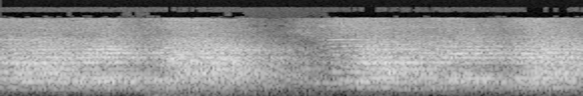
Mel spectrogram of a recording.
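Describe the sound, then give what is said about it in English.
An angry crowd of protesters at a Los Angeles City Council meeting, a loud roaring mass of shouting voices that swells twice with a brief dip between. “Our top local story, a loud, angry crowd of protesters prompted the LA City Council to stop today's meeting and clear the chambers.”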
